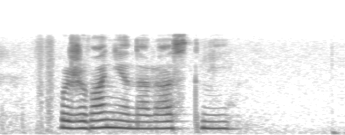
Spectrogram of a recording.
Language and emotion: Russian, neutral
